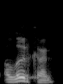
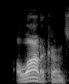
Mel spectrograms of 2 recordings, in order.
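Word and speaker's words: Oladokun: It is just Michelle, Blaine Gabbert, Patrick, and Chris Aludikun. Aludikun, sorry, I always say that incorrectly.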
